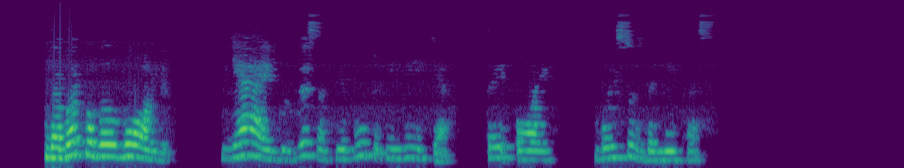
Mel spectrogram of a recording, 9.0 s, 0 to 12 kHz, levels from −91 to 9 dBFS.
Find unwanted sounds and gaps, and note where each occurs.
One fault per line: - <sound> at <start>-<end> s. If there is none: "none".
none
